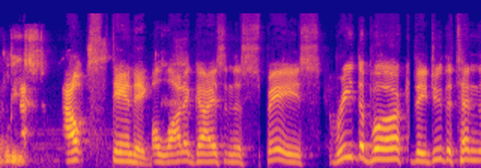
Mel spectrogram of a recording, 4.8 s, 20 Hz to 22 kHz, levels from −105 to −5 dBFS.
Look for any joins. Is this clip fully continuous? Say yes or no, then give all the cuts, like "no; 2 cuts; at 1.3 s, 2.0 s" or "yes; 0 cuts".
no; 3 cuts; at 1.5 s, 3.3 s, 4.1 s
